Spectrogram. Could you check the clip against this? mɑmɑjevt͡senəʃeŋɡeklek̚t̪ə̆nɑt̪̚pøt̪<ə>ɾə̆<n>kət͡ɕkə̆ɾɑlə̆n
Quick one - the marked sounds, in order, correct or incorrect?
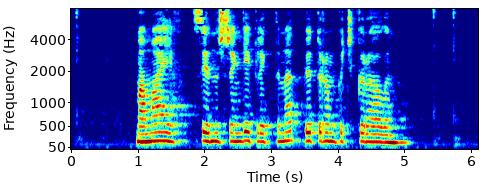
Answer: correct, incorrect

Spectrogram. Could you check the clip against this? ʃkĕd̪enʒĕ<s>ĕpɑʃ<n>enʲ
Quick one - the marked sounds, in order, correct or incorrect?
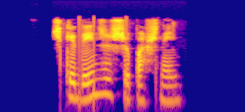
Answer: incorrect, correct

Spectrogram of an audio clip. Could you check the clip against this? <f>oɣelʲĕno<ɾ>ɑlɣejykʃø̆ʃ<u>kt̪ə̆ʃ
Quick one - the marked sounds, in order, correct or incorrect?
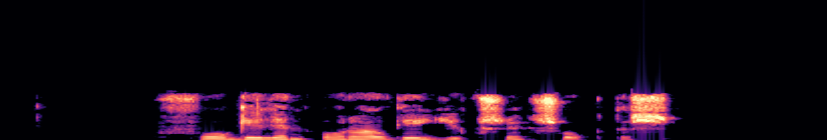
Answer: correct, correct, incorrect

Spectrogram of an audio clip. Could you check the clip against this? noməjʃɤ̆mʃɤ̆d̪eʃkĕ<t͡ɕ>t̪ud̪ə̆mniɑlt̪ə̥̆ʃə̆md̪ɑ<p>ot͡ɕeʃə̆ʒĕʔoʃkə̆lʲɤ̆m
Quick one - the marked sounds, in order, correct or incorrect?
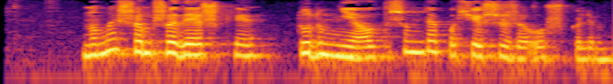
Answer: incorrect, correct

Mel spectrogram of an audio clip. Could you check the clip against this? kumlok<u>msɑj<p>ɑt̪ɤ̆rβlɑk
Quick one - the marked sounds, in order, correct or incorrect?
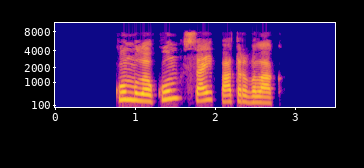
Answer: correct, correct

